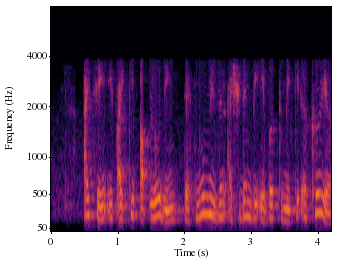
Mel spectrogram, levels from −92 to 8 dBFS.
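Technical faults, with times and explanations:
No technical faults are present.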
